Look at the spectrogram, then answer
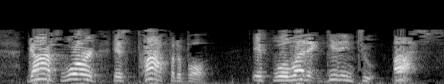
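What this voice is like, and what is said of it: Usual voice. Nothing is said of it.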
